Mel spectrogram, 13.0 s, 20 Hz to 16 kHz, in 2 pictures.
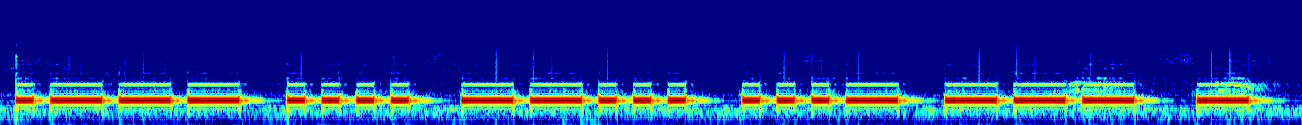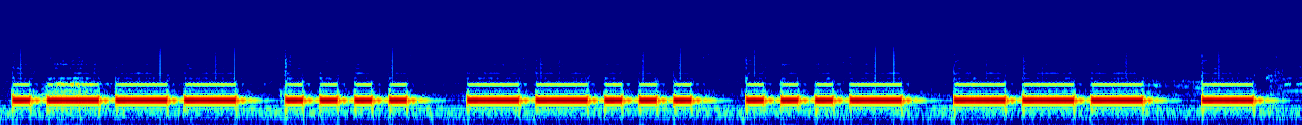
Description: Morse code, heard as a keyed tone, about 14 wpm, 660 Hz. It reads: JH7VOT JH7VOT
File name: jh8cbh / 2019cw / sp13- w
